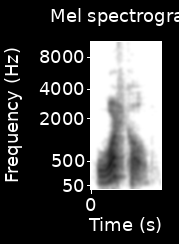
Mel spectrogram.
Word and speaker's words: vertical: 第一个单词形容词，垂直的、直立的啊，垂直的、直立的，读作 vertical。 vertical，重音在最前面。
